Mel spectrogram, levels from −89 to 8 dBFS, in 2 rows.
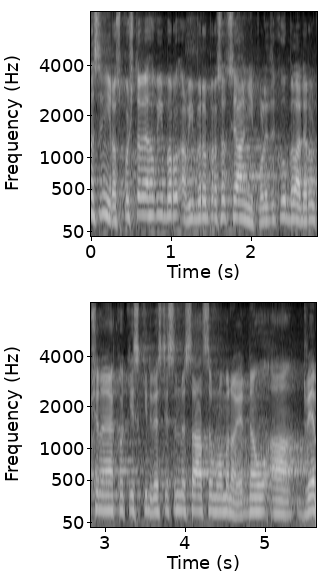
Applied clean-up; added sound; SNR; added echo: none; none; none; none.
